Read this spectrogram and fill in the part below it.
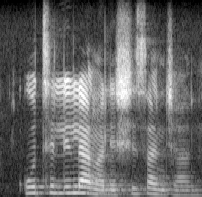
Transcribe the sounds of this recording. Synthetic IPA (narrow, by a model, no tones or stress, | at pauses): k̬utʰililaŋaleʃisand͡ʒʱaːni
